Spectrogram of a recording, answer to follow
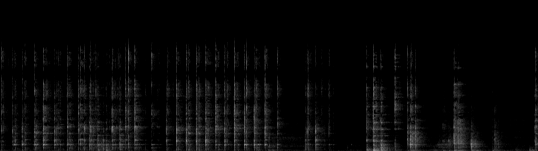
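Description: Opened tin tuna cans clinking and scraping as the tuna is knocked and scraped out of them into a glass bowl: quick runs of metallic taps with a ringing tone from the can. A louder clatter comes about seven seconds in.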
